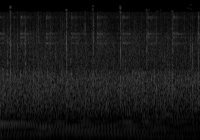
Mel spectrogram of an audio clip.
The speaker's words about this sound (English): let's give him a rousing applause.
